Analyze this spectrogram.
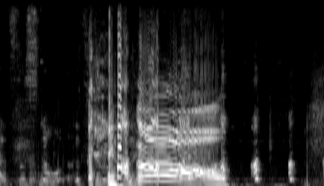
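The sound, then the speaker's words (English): A loud comic snort from a person: a long voiced, honking burst that arches up and then down in pitch, with brief throaty sounds before it and a few faint noises after. “That's the snort.”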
